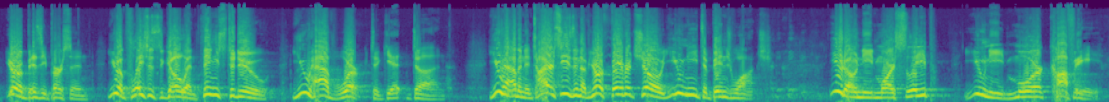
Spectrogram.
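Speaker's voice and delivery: raspy, big, rough-edged commercial announcer voice. Retelling what an announcer said, in a raspy announcer voice. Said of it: "I'll try to do my best raspy, like announcer voice".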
